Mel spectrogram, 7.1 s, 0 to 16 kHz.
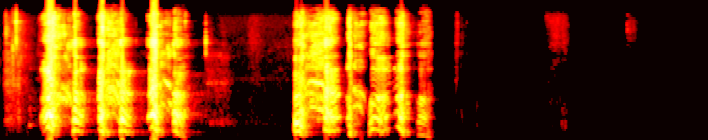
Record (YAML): cough_length: 7.1 s
cough_amplitude: 32768
cough_signal_mean_std_ratio: 0.32
survey_phase: beta (2021-08-13 to 2022-03-07)
age: 65+
gender: Male
wearing_mask: 'No'
symptom_none: true
smoker_status: Ex-smoker
respiratory_condition_asthma: false
respiratory_condition_other: false
recruitment_source: REACT
submission_delay: 2 days
covid_test_result: Negative
covid_test_method: RT-qPCR
influenza_a_test_result: Negative
influenza_b_test_result: Negative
